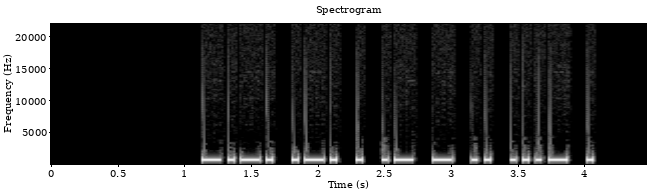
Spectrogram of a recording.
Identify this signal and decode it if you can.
Morse code, heard as a keyed tone, about 25 wpm, 700 Hz. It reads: CREATIVE
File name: Eight Letter Words - 25wpm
